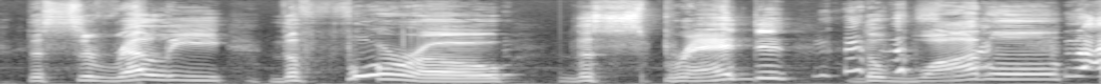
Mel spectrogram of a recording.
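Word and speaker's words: Spred: It's not even like the word spread. Spread is what it is. Oh, and then this one that's spelled C R O H D apostrophe A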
